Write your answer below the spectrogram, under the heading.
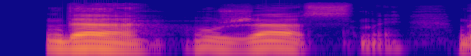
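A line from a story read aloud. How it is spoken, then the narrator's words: Sad. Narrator (Russian): грустно проговорила Ханжа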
